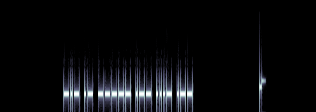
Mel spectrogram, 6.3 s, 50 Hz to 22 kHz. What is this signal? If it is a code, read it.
Morse code, heard as a keyed tone, about 34 wpm, 700 Hz. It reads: KA0WVW
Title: USA Call Signs Repeated 3x 35wpm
